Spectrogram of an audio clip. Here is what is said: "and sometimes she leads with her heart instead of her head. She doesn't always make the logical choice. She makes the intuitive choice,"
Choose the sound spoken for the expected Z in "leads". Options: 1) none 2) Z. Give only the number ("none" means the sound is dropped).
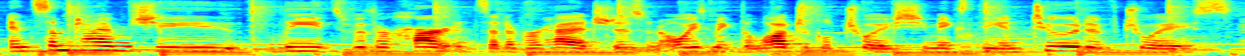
2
